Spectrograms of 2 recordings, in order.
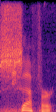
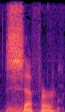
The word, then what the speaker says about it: Sepehr: You can go on YouTube, and he's got a channel, And his name is Robert Sefer, S-E-P-E-H-R is the way it's spelled, Sefer.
